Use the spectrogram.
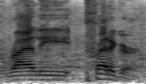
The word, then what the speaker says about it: Riley Prediger: It is pronounced Riley Prediger. Prediger.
